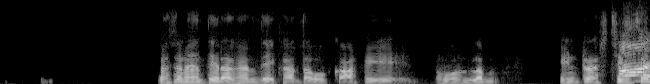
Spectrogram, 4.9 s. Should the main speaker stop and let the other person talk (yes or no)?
yes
